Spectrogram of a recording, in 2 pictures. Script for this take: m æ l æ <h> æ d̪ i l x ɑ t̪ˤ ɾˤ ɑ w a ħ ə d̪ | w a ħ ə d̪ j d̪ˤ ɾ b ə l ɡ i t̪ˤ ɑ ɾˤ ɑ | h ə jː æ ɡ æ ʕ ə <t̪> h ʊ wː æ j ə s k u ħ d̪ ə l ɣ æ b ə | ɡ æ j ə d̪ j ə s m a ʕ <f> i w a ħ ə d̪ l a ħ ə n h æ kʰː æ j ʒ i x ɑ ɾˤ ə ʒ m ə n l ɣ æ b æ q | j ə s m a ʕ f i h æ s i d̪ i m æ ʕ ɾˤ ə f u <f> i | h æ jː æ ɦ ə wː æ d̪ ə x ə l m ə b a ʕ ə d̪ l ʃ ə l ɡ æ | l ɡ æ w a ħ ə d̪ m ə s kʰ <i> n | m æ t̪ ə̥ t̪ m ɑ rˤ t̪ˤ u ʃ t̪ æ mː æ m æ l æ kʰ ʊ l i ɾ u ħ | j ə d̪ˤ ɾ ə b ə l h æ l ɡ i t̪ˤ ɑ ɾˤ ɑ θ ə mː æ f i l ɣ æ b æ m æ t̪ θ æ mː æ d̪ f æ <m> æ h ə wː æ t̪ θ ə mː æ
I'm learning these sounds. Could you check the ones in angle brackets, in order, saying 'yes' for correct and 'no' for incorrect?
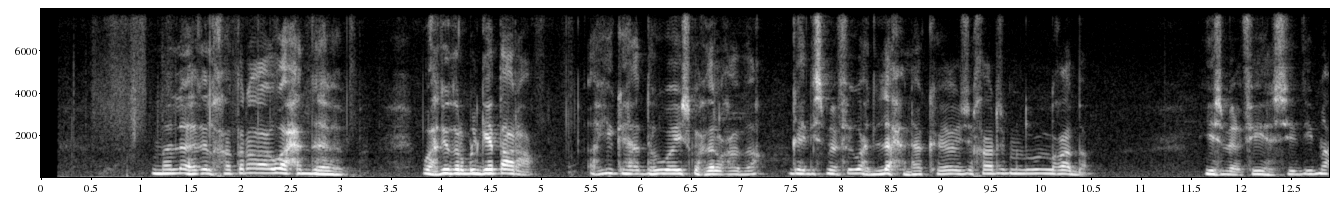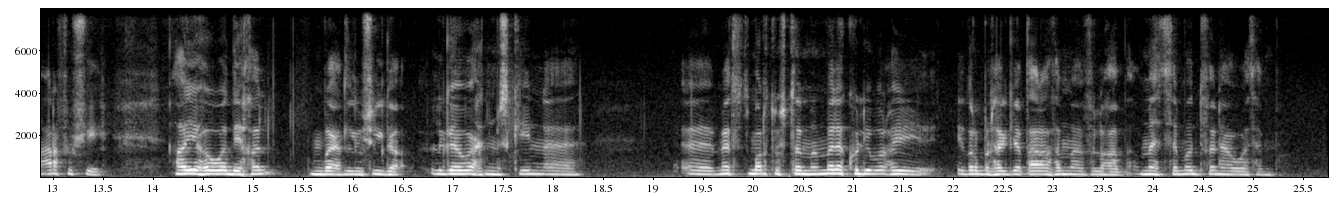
yes, no, yes, no, yes, no

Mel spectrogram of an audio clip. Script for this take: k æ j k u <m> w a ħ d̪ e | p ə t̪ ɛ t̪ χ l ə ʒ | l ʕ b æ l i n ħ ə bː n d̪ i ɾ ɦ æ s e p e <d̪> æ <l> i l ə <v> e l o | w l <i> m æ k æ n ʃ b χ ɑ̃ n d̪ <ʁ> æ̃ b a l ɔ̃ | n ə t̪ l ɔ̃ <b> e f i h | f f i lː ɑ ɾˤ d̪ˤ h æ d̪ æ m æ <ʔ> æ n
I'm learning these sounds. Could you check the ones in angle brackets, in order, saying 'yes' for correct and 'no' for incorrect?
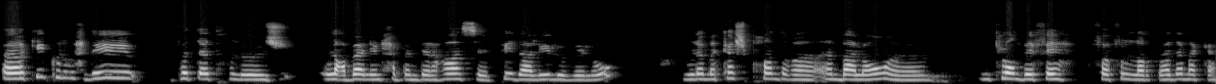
no, yes, yes, yes, no, yes, yes, no

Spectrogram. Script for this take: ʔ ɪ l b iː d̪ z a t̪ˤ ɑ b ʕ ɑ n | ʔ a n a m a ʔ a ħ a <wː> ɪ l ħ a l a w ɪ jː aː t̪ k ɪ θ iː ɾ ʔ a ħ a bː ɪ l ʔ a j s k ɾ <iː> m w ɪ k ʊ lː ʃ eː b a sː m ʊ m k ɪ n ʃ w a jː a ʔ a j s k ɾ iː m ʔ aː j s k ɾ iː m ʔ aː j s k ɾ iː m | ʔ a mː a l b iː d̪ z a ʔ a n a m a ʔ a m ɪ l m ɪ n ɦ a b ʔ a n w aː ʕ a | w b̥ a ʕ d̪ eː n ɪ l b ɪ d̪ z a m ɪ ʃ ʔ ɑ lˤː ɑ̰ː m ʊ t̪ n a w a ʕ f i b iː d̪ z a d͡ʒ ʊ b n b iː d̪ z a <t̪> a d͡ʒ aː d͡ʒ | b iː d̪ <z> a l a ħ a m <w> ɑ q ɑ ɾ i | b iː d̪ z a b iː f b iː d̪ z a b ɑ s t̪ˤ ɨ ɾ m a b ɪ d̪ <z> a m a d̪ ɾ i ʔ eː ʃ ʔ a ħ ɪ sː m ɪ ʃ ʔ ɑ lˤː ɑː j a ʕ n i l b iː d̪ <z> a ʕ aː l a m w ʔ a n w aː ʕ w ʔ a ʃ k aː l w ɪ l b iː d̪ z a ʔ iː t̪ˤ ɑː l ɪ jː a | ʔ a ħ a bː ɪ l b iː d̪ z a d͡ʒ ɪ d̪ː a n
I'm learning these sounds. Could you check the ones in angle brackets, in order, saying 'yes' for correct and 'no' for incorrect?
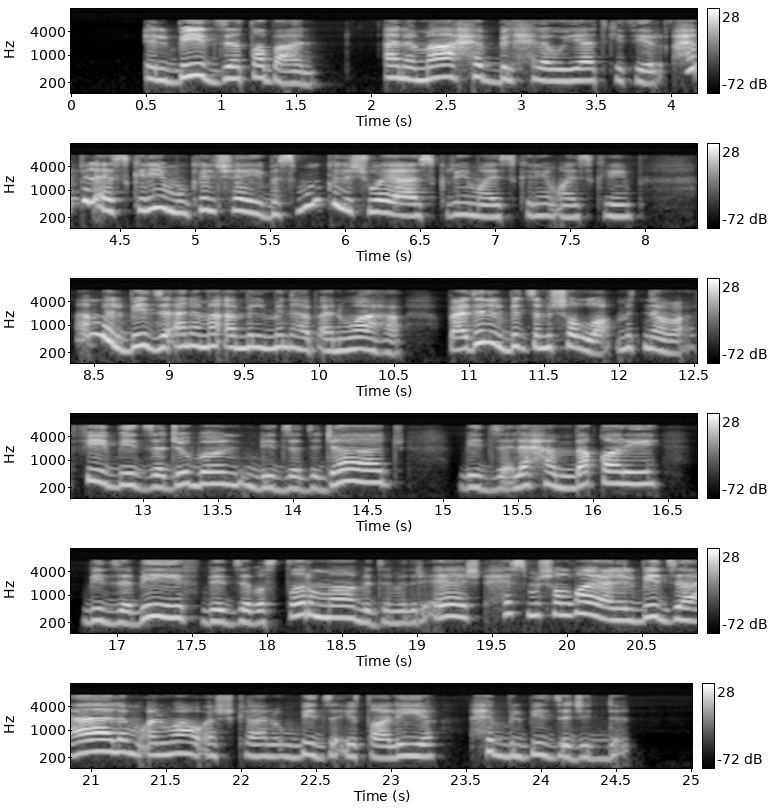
no, yes, no, yes, no, yes, yes

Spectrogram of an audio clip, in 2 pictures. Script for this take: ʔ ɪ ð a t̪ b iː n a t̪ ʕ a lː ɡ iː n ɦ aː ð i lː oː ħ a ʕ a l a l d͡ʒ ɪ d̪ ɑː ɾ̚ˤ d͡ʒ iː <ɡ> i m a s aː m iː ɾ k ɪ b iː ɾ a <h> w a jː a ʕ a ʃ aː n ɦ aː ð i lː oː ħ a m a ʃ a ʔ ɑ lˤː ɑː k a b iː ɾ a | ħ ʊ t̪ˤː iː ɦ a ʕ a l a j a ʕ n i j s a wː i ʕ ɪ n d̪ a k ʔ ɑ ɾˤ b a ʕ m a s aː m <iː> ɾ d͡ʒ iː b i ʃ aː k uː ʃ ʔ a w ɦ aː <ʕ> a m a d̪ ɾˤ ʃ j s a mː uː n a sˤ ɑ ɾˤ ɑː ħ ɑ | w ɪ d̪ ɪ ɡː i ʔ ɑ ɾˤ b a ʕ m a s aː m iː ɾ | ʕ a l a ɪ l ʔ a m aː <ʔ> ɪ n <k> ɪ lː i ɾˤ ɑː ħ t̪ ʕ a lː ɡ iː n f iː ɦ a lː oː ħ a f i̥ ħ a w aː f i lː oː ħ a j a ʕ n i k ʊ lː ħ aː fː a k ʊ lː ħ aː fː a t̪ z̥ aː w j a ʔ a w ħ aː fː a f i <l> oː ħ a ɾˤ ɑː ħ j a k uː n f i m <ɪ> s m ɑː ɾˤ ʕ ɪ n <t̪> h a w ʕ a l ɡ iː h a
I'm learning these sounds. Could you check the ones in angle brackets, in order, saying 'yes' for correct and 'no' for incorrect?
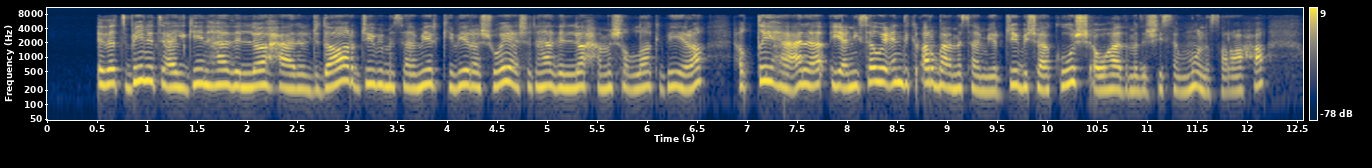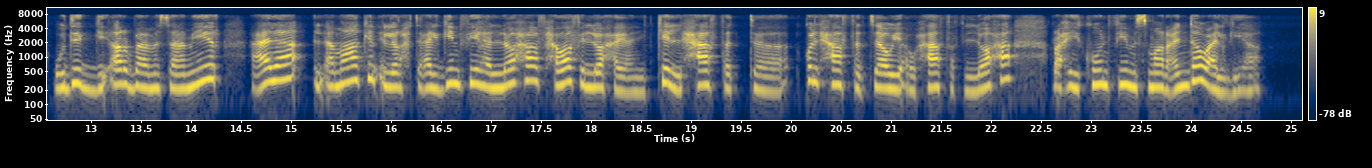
no, no, yes, no, no, no, no, yes, no

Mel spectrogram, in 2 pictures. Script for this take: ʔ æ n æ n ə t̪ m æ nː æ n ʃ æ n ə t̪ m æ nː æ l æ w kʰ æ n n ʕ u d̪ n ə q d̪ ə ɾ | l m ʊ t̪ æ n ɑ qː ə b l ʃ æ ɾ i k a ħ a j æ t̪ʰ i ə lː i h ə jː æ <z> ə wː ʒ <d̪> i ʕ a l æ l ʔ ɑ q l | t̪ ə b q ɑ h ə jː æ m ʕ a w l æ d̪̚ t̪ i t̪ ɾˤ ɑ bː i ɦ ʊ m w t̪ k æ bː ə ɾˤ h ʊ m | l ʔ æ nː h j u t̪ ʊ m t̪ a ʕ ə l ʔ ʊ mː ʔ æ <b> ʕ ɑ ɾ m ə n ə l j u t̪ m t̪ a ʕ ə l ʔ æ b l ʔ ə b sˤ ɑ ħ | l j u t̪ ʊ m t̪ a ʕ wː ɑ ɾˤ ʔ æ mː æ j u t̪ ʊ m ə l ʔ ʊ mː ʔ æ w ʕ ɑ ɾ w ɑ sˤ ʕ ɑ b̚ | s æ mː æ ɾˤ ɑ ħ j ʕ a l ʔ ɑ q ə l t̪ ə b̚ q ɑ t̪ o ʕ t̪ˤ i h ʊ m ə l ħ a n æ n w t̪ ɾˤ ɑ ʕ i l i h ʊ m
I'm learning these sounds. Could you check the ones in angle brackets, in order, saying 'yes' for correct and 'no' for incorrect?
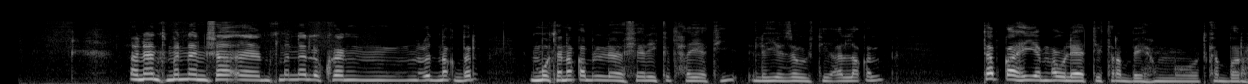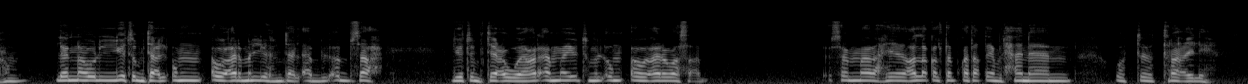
yes, no, no

